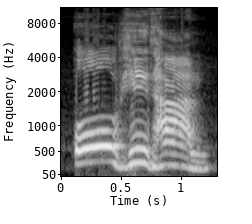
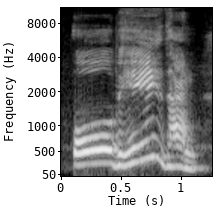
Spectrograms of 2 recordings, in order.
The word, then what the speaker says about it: অভিধান: এটা বললেই তোমাদের কমপ্লিট যেমন দেখ অভিধান অভিধান এখানে আছে অবা হয়ে গেল ও অভিযান এখানে আছে হয়ে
